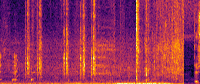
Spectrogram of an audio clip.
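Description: Wind buffeting an outdoor microphone: a loud, uneven low rumble, strongest about two and a half to three seconds in, with faint voices under it. It cuts off abruptly just before the end.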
